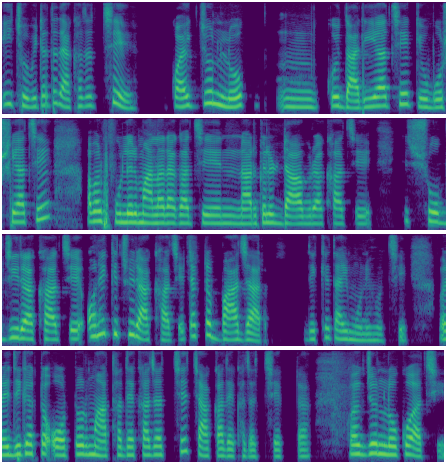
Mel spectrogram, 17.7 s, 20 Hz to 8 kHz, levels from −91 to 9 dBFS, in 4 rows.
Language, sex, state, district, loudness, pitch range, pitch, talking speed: Bengali, female, West Bengal, Malda, -17 LUFS, 205-250 Hz, 220 Hz, 170 wpm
